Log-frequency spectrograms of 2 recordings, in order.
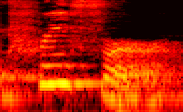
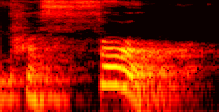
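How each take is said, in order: First: PRE-fer with a long ee in PRE; wrong first-syllable stress. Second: Pre-FER, short pre and long FER; correct second-syllable stress. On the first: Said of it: "we don't say prefer". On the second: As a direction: stress the end of prefer. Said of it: "stress is on the second part". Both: Shown as a demonstration.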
